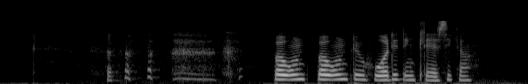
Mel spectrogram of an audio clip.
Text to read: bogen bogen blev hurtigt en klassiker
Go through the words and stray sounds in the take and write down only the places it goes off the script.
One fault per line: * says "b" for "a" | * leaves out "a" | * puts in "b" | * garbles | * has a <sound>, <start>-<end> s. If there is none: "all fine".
* has a laugh, 0.9-2.4 s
